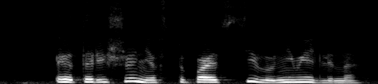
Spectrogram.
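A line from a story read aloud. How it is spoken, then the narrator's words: Stern, duty officer. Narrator (Russian): строго сказал дежурный офицер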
